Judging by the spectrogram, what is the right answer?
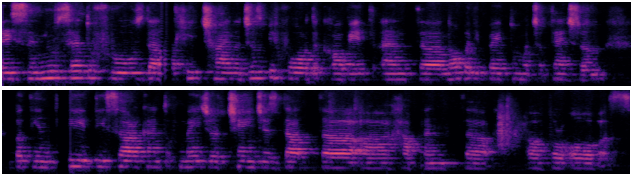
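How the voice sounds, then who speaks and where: The speaker has a non-native accent and fairly even intonation. The loudness swings widely. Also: woman, fairly low pitch for a woman, moderate pace. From Bulgaria. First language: Bulgarian. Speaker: lawyer. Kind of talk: webinar presentation. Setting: online webinar. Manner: hesitant, many fillers.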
